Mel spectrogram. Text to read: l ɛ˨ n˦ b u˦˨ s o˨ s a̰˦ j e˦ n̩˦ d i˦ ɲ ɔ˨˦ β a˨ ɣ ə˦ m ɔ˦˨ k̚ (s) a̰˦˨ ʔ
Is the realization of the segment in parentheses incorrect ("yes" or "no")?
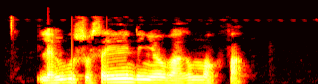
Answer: yes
